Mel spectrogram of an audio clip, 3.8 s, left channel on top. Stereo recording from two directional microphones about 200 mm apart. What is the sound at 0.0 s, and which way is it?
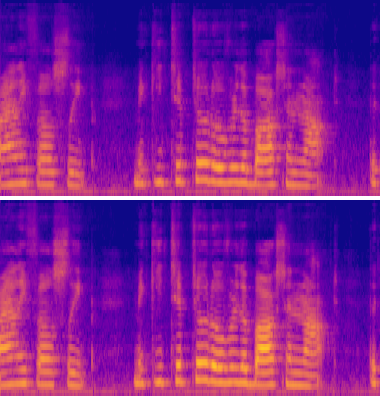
A child's voice, 35° right (ahead or behind).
